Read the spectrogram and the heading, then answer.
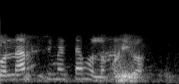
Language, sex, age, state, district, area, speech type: Odia, female, 60+, Odisha, Gajapati, rural, conversation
